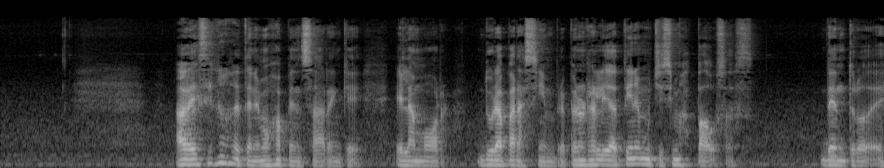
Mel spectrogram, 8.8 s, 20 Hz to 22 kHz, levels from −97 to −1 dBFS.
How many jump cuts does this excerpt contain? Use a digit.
0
